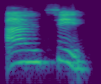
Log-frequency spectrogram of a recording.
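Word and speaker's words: anti: any issues and T we have the short a in the first syllable an and then the short e in the second syllable T so that one is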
